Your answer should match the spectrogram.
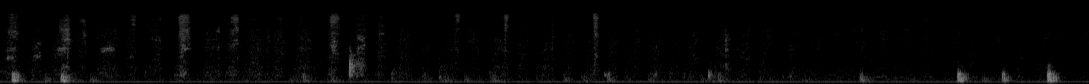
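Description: Paintbrush rubbing paint onto a large stretched canvas in short, irregular strokes, a faint scratchy brushing several times a second, with a steady low hum underneath.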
